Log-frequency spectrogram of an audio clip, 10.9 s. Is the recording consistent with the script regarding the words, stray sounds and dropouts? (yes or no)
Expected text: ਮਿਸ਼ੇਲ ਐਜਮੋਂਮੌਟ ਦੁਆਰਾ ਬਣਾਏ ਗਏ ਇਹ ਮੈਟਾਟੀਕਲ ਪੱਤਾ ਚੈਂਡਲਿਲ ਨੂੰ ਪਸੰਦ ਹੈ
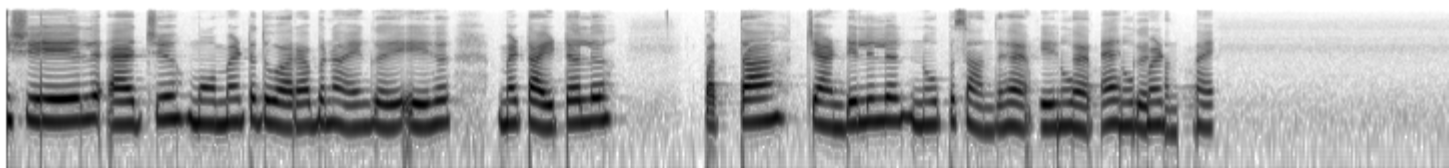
no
